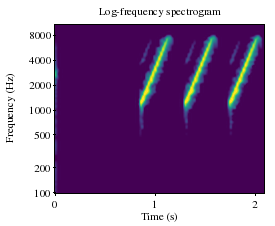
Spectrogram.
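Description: Electronic interval-timer signal: three quick rising chirps about half a second apart, marking the switch from a rest period to a work interval.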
